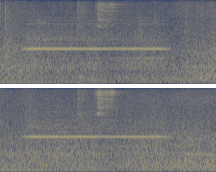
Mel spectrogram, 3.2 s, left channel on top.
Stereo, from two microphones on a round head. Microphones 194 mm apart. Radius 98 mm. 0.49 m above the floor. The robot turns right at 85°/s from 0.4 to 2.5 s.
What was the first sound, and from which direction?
Keys jangling, centre (ahead or behind).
